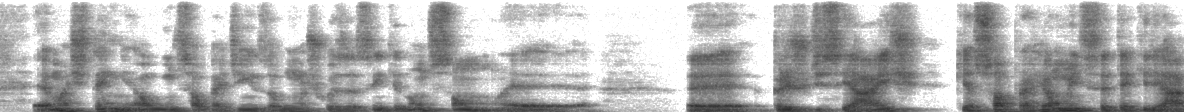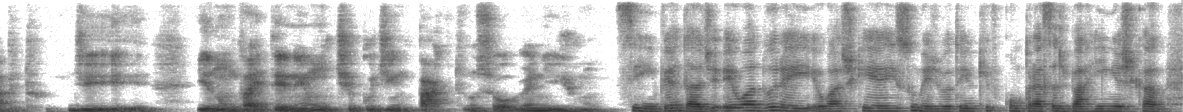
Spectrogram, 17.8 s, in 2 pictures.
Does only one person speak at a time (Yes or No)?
Yes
